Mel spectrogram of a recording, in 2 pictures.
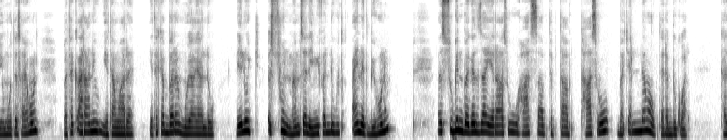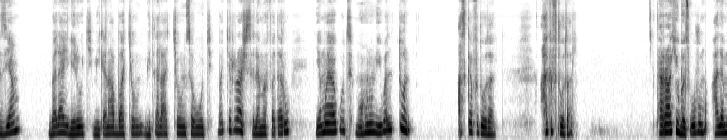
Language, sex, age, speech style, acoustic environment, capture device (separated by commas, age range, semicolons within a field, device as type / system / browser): Amharic, male, 25-34, happy, silence, mobile / Linux / Chrome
